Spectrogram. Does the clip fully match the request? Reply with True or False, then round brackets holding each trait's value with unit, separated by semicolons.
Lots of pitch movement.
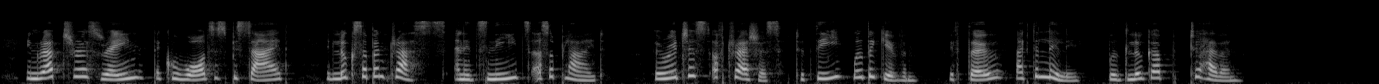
True (6.2 semitones)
